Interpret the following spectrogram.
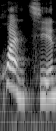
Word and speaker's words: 换钱: 그래서 换钱 하게 되면 돈을 환전하다라는 의미가 되겠습니다.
